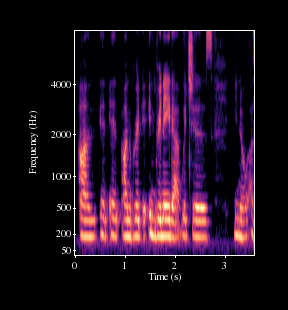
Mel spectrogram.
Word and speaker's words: Grenada: Well, I, Grenada, because um, I and I make the distinction in pronunciation because I think of Gra- Granada as Granada in Spain,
